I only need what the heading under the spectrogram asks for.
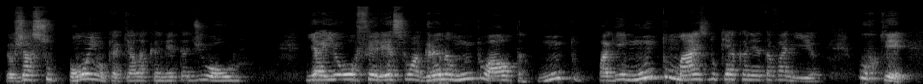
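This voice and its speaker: A man's voice: high-pitched, a little mellow, roomy sound. A man teaching a recorded law lecture, explaining through worked examples and acting out bits of quoted dialogue. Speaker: law professor.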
